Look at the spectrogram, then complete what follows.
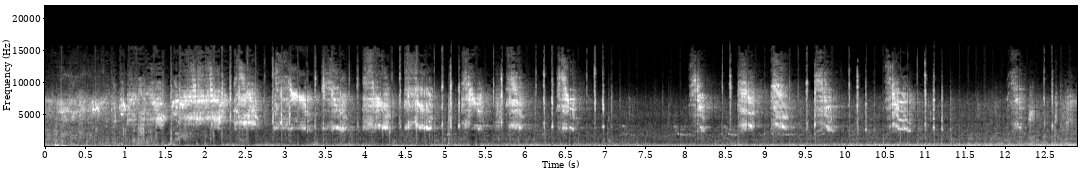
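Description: A baby long-tailed macaque giving rapid, high-pitched squeaks, many in quick succession at first and then more spaced out.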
